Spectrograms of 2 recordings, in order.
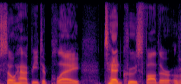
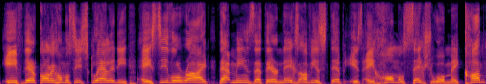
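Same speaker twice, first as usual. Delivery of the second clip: higher and louder, a thick Spanish-tinged preacher's voice; 9 semitones higher, 4 dB louder than usual. Retold or imitated. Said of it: "His father's accent is that thick?".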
